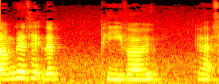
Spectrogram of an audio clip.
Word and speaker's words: Pivo: So I'm going to take the Pivo, that's how you say it, out.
